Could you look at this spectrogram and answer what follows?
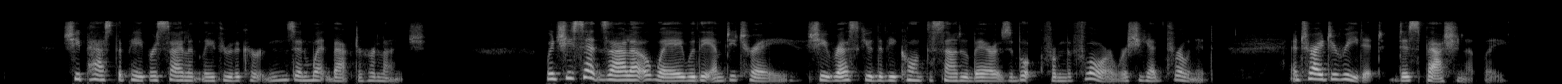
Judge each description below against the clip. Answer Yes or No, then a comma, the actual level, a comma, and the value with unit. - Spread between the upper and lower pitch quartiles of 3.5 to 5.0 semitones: No, average, 3.1 semitones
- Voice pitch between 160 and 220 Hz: Yes, high, 190 Hz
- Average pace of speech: Yes, average, 175 wpm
